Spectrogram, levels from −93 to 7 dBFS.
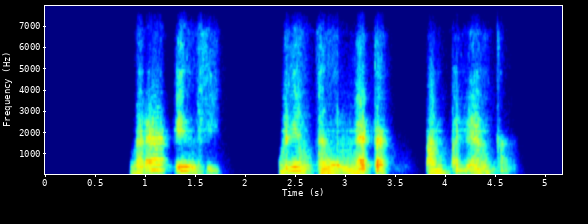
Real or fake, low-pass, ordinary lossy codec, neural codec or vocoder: fake; 7.2 kHz; Opus, 16 kbps; codec, 44.1 kHz, 0.9 kbps, DAC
